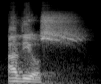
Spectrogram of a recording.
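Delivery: ordinary talk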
